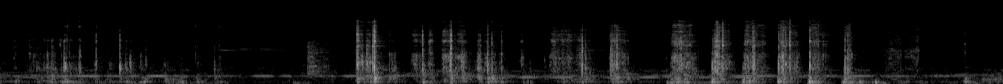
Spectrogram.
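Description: Metal parts of a Vestel meat grinder's head being fitted by hand: the perforated steel cutting plate clinks into the aluminium head, then the ring nut is screwed on. This gives scattered metallic clicks at first, then a quick run of clicks and scrapes from about a third of the way in until near the end, over a faint steady hum.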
